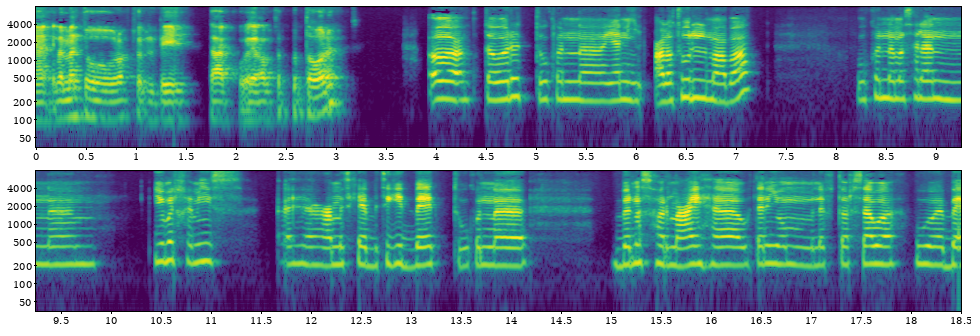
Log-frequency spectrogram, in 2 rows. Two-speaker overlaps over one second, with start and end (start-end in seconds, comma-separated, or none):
none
